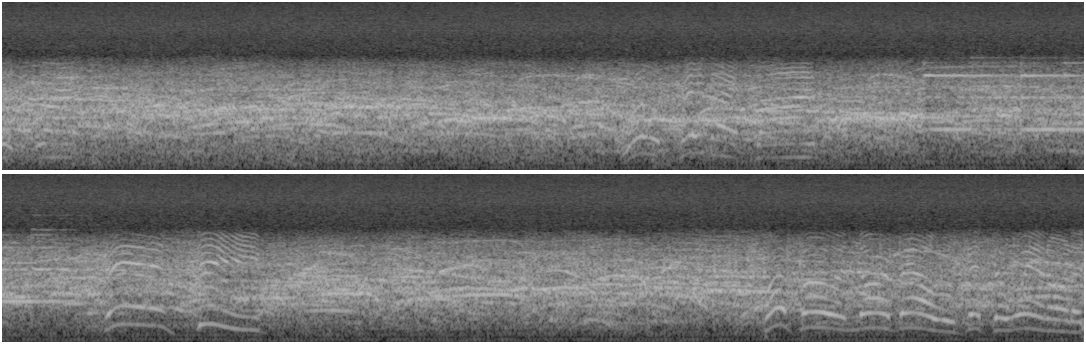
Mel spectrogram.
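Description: Studio wrestling crowd yelling and screaming, many high and low voices overlapping at a steady level throughout.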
